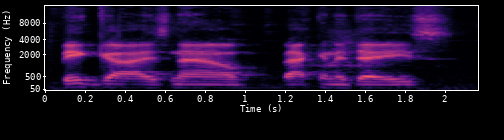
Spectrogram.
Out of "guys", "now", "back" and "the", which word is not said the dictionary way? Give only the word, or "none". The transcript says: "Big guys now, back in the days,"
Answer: none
